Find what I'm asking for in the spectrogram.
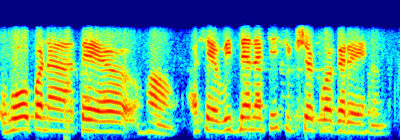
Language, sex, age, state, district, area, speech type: Marathi, female, 45-60, Maharashtra, Jalna, rural, conversation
